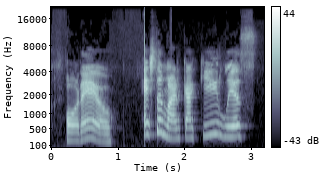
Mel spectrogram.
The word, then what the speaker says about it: Oreo: These cookies are “ÓREO”. “ÓREO”.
